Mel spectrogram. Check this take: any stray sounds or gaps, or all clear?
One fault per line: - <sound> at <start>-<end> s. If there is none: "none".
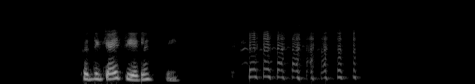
- laugh at 2.3-3.6 s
